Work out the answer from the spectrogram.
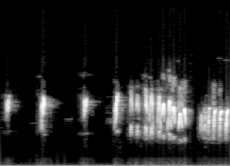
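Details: Javan bush lark opening with three spaced high chirps, then accelerating into a rapid, rattling chatter of mixed notes; steady low hum behind.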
